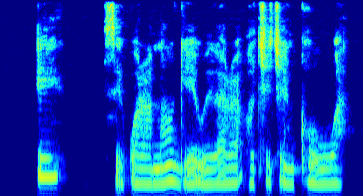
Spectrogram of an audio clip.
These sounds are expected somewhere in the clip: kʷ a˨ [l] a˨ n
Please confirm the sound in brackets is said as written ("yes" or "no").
no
